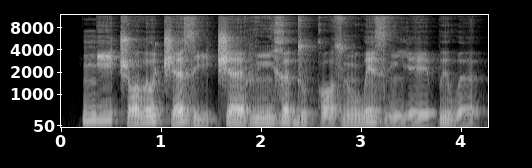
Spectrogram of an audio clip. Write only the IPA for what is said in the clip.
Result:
ɲ iː˦ t͡ʃ ɔ˨ l o˦ t͡ʃ ɛ˨˦ z iː˨ t͡ʃ ɛ˦˨ v ĩ˧ ɣ ə˦ d u˧ k ɔ˨ z ũ˧ w e˦ z ĩ˨ j eː˨ p ɨ˦ w ə˧

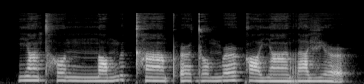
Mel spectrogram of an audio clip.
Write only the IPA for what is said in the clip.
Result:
j ã tʰ o nː ɒ m ʉ kʰ ã pʼ ə˞ d o m ə˞ k ɒ j ã r a vʲ ə˞

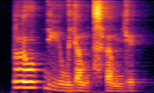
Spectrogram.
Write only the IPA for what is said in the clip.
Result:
l uː˥ k̚ j iː˨˩ w j ɐ˨˩ m t͡sʰ ɐ˨˩ m j ɪ˨ k̚

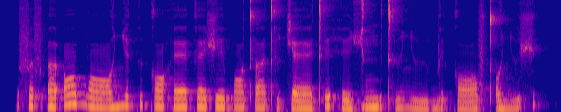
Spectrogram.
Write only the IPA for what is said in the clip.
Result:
f ɛ f ʔ ɐ ʔ ɔː b ɔː ʎ ɛ k ɨ k ɔ h ɛː k ɛ ʃ e b ɔː tʼ ɐː tʼ ɨ c ɛː tʼ e h e ç ɐ ŋ ɨ tʼ ɨ ʎ ɨː b e k ɔː f tʼ ɔ ʎ ɨ ʃ

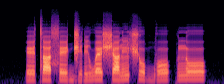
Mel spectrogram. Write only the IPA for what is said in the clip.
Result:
e˨ t a˧ s e˧ d͡ʒ i˨ ɾ i˧ w ɛ˦ ʃ a˧ ɾ ĩ˦ ʃ o˦˨ b o˨˦ | n o˦

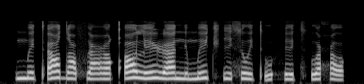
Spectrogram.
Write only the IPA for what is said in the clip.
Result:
m e tʼ a dˤ o f ɪ ʕ o qʼ ɔ l e ɭ a n ɪ m e t͡ʃʼ i s ʊ ɪ̯ tʼ u h ɪ t͡sʼ ʊ ħ ɔ

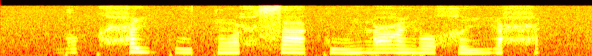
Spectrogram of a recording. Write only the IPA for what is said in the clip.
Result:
ɡ ɔ k ħ i kʷ i t õ ħ s a k u ɲ ʕ ĩ ɾ o χ i ħ

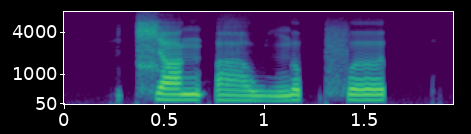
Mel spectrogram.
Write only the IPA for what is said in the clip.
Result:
t͡ɕ a˧ ŋ ʔ a̤˨˩ w ŋ ə˦˥ p̚ f ə˦˥ t̚

